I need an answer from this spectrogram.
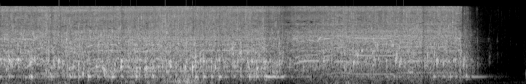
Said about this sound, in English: Easy way, clean up your paint mixer.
